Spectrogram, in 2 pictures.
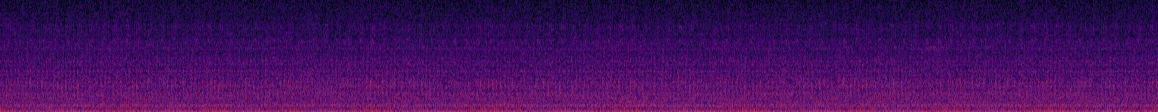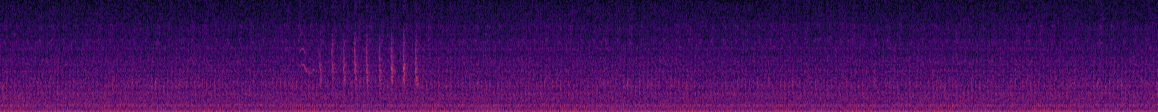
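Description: A small vehicle's engine idles steadily.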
